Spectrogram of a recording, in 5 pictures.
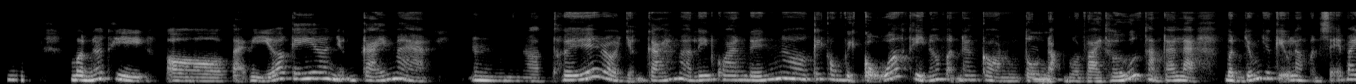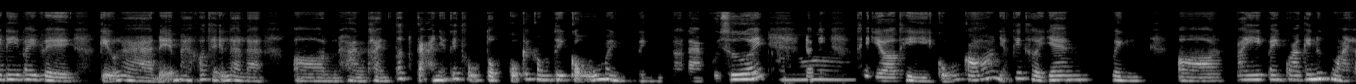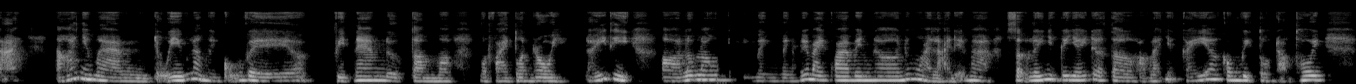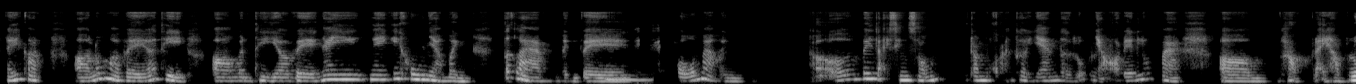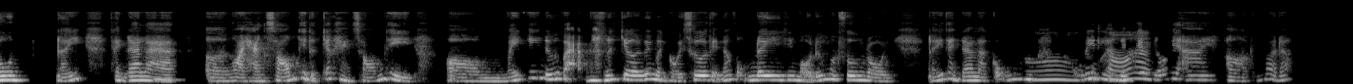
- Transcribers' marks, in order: static; distorted speech; tapping; laughing while speaking: "mà"
- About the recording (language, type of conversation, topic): Vietnamese, advice, Làm thế nào để kết bạn mới sau khi chuyển nhà hoặc đổi công việc?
